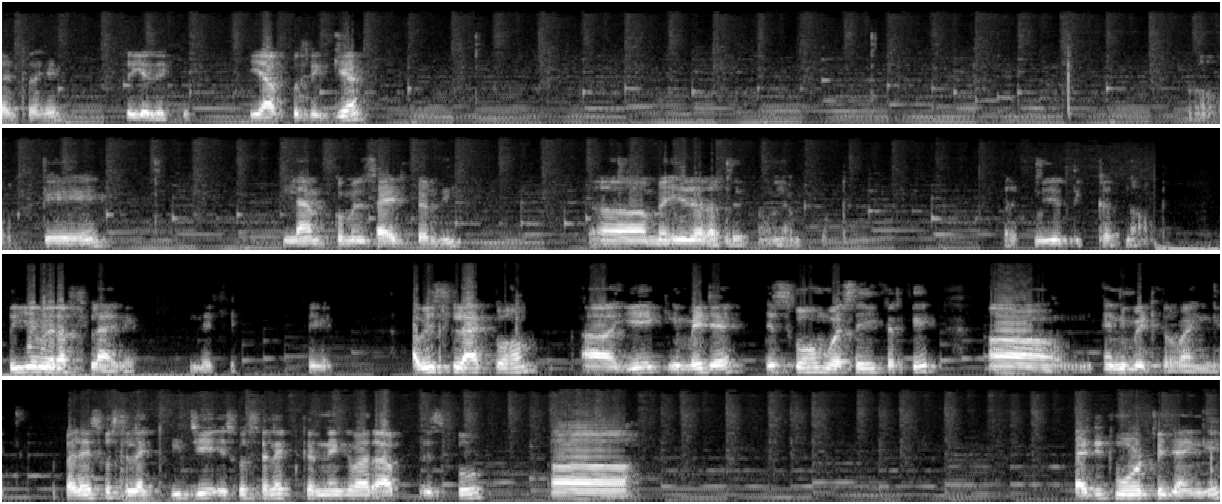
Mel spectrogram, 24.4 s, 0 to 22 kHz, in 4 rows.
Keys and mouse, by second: 6.2 click, 10.3 right click, 10.9 click, 12.3-16.8 middle drag, 18.1-21.9 right drag.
